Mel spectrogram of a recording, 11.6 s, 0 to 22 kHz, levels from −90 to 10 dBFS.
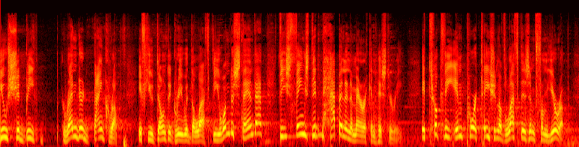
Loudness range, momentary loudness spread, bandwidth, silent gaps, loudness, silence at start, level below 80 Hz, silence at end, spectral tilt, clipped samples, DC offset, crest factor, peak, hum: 2 LU; 6 LU; 16.5 kHz; none; -21 LUFS; 0 s; -52 dBFS; 0 s; -4 dB/octave; under 0.1%; under 0.1%; 16 dB; -6 dBFS; none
